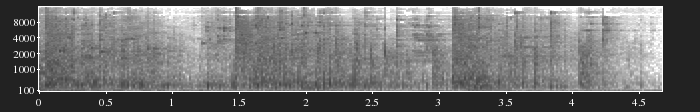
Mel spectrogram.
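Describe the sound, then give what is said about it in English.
Glass wine bottles being smashed make repeated loud crashes and bursts of shattering glass, with tinkling debris between the impacts. “smash all those bottles.”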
